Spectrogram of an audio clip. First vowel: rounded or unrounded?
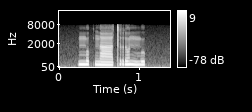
rounded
